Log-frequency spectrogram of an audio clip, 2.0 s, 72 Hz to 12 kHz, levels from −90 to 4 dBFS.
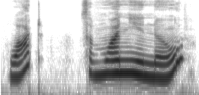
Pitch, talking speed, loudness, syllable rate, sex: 240 Hz, 120 wpm, -16 LUFS, 4.6 syllables/s, female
